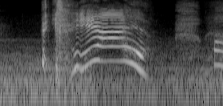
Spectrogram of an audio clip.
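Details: Sneeze from a VTuber livestream: sharp intake and burst, followed by a drawn-out voiced 'choo' that falls at the end.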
